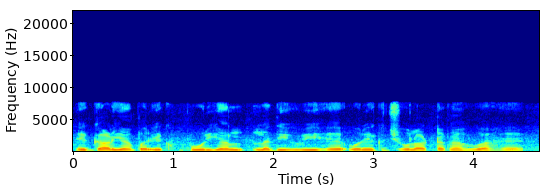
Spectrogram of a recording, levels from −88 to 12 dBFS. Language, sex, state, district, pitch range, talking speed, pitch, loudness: Hindi, male, Jharkhand, Deoghar, 115-120 Hz, 180 wpm, 120 Hz, -17 LUFS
